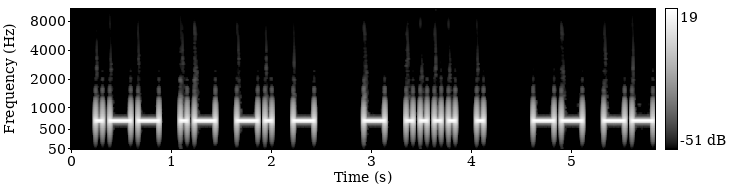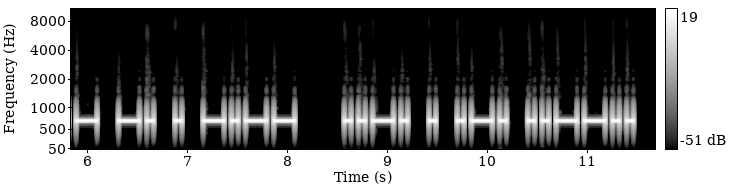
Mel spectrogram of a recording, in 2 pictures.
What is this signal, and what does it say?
Morse code, heard as a keyed tone, about 17 wpm, 700 Hz. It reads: WANT THE MONEY FER?
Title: Sentences from Top 400 Words and Abbreviations 17wpm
